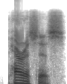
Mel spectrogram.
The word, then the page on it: paresis: American English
